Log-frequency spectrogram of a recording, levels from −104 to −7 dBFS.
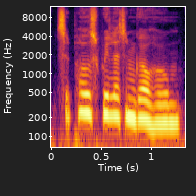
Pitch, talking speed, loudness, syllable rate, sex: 190 Hz, 270 wpm, -15 LUFS, 6.4 syllables/s, female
